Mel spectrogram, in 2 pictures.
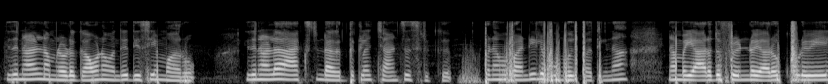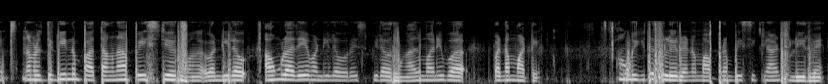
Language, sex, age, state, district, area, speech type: Tamil, female, 45-60, Tamil Nadu, Pudukkottai, rural, spontaneous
